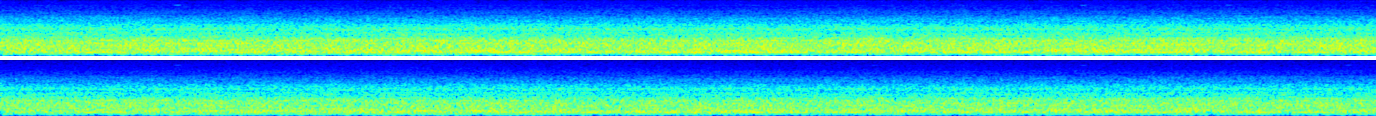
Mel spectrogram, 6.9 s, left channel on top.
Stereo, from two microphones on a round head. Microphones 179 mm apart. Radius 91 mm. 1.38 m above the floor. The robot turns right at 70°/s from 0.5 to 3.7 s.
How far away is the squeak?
I don't hear a squeak.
